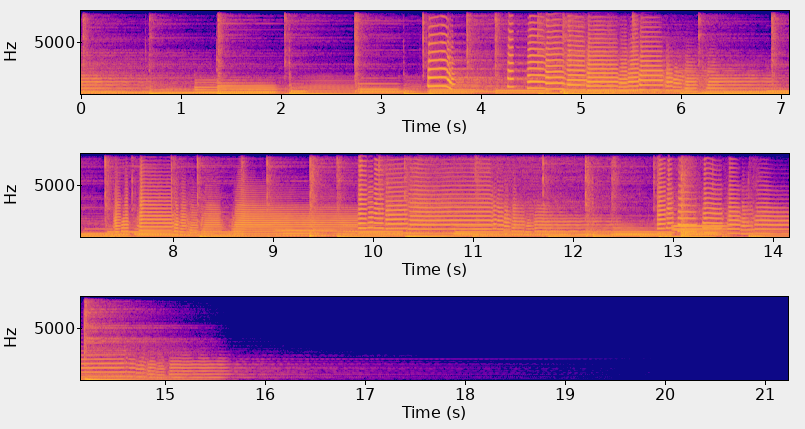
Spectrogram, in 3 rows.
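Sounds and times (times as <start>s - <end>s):
smooth jazz: 0.0s - 15.7s.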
